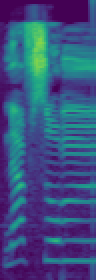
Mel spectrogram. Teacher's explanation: یہاں پر غنہ ادغام کے ساتھ ہوگا، اور ایسے غنہ کریں گے نفسم۔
